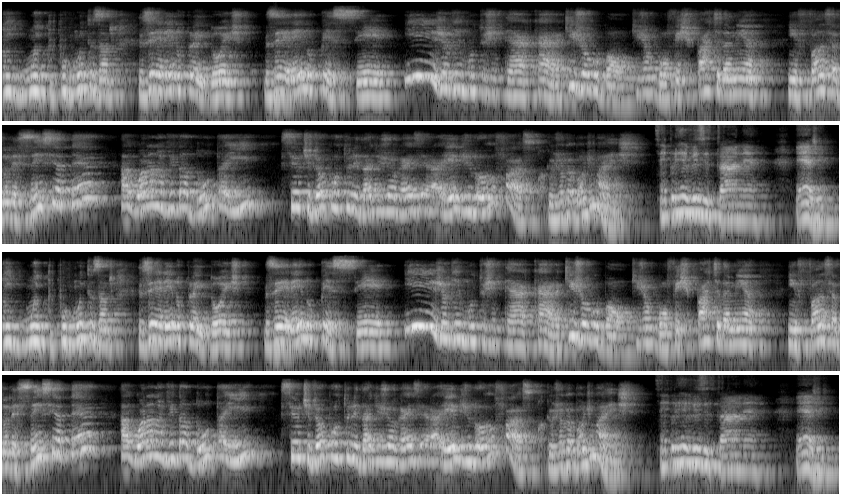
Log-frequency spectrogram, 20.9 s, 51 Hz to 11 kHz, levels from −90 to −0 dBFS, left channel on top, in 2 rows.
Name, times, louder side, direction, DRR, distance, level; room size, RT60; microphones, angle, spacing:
voice 1, 0.0-3.0 3.3-9.5 9.8-11.7 12.0-13.6 14.0-18.4, right 2 dB, 50° right, 1 dB, 2.6 m, -22 dB
voice 2, 18.7-20.7, left 1 dB, 50° left, -4 dB, 4.3 m, -25 dB
25.5 x 12.5 x 3.7 m, 0.63 s
head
